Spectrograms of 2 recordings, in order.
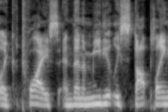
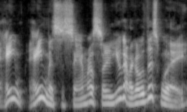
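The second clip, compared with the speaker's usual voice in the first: irritating, annoying nerdy character voice. Imagining a codec call giving directions in a game: annoying nerd guy voice. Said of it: "the annoying nerd guy on the phone".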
